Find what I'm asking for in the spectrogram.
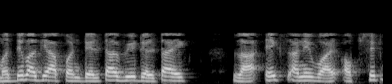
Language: Marathi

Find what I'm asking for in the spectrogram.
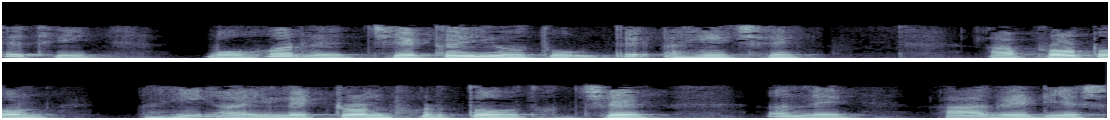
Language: Gujarati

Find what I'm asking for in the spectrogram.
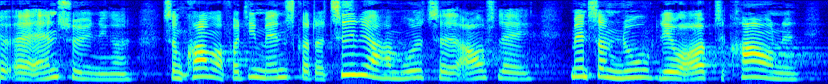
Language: Danish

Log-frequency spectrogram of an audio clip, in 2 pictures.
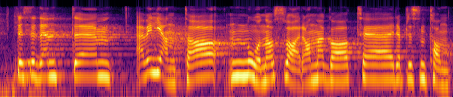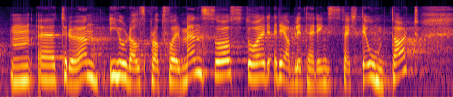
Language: Norwegian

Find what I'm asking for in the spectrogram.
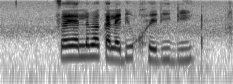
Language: Tswana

